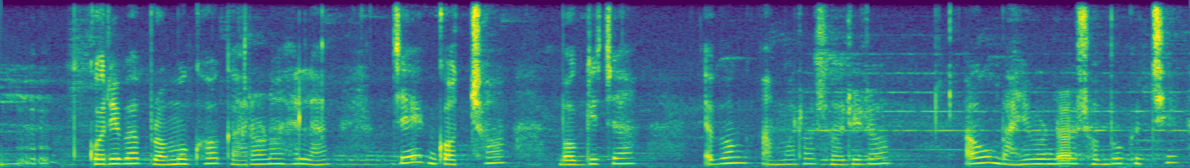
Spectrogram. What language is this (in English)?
Odia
